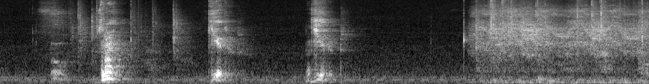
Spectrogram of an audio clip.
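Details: Two Boston Terriers bark at a remote control toy skunk: three sharp, separate barks about a second apart, then a steady mechanical whirring from the toy, with a person speaking nearby.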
